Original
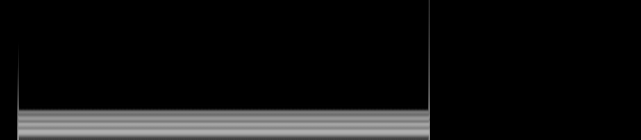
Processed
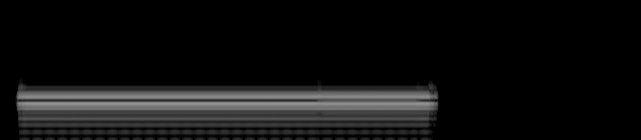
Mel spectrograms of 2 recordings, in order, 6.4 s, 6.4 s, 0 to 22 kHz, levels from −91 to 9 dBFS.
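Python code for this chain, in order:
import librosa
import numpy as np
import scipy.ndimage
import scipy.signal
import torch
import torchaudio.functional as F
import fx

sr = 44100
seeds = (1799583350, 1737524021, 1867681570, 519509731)

p1 = fx.spec_topn(x, sr, count=4)
p2 = fx.hum_notches(p1, sr, base_hz=60, count=3, at=(3.17, 4.16), fade=0.02)
p3 = 10.0 ** (-25.0 / 20.0) * np.tanh(p2 / 10.0 ** (-25.0 / 20.0))
p4 = p3 * np.sin(2.0 * np.pi * 1200.0 * np.arange(len(p3)) / sr)
p5 = p4 + fx.room_early_taps(p4, sr, ms=(11, 41, 75), db=(-14.0, -5.0, -10.5), dry=0)
y = p5 * 10.0 ** (-8.0 / 20.0)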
